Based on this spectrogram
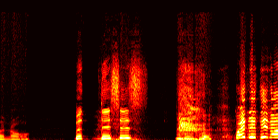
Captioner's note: laughter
